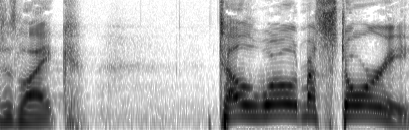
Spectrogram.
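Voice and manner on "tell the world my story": very high voice with slight Southern twang. Retelling a movie scene between Ed Harris and Nick Cage: Ed Harris impression. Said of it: "my Ed Harris impression".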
